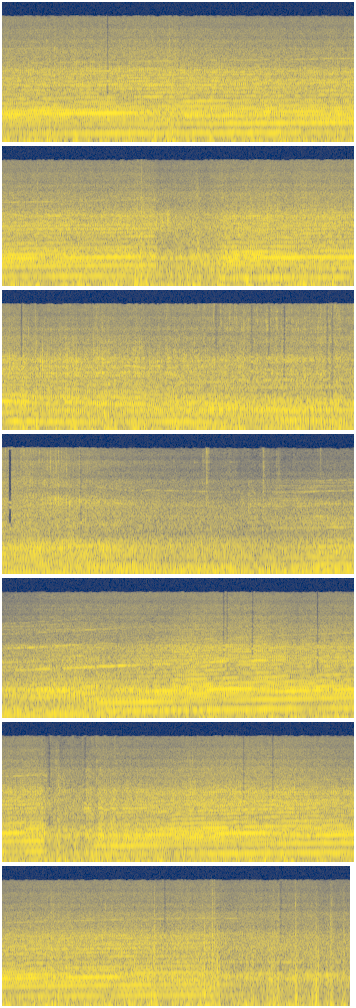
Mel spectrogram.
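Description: Race car engine heard from inside the caged cockpit, revving up under acceleration with an upshift about six seconds in. It falls in pitch as the car slows for a corner near the middle, then pulls up through the revs again with another upshift about two-thirds of the way through.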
